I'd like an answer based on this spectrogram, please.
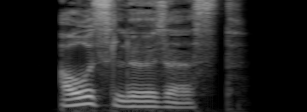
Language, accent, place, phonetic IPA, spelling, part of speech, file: German, Germany, Berlin, [ˈaʊ̯sˌløːzəst], auslösest, verb, De-auslösest.ogg
- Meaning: second-person singular dependent subjunctive I of auslösen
